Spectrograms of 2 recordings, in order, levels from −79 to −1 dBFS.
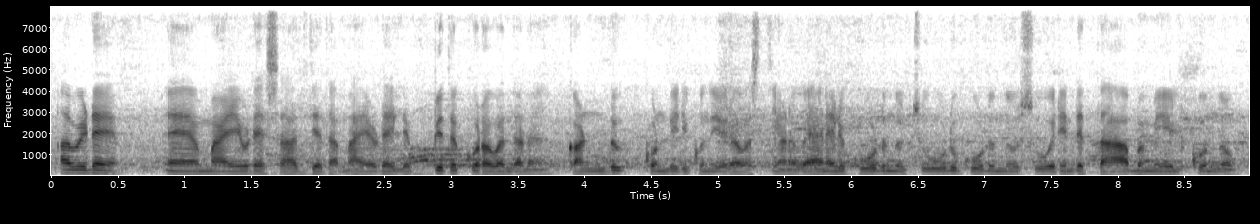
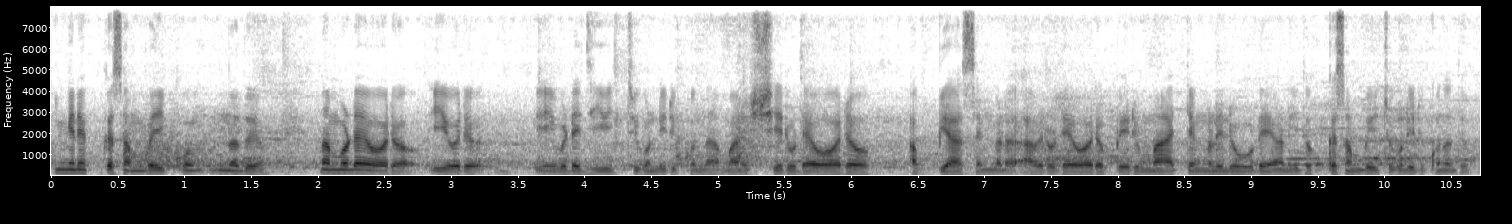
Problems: none marked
